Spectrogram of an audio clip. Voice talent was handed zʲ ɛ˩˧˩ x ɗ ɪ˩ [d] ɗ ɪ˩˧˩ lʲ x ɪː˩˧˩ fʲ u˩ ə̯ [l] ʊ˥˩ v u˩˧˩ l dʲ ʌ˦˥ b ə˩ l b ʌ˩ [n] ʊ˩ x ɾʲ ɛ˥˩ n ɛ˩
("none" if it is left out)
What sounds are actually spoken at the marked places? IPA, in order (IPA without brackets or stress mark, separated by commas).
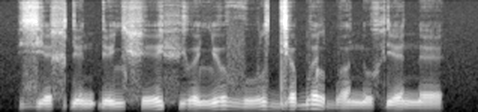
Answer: n, lʲ, n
